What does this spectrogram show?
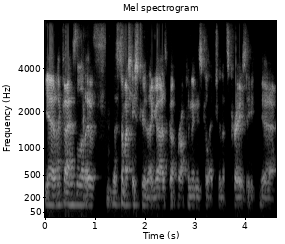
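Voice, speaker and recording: A man talks at a moderate pace. The sound is dry and close, without any echo. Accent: Australian. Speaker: fellow begleri slinger. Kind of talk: casual chat.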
